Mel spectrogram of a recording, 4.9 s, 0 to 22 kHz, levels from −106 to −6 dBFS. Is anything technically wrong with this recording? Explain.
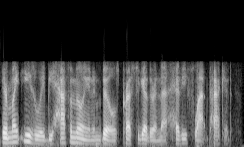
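Yes. The whole clip has that buzzy, gravelly GSM full-rate codec sound, fitting 13 kbps coding: coarse pulse excitation, band limited to roughly 200 Hz–3.4 kHz, plainly audible throughout.

Then from 1.88 to 2.03 s there's a burst of GSM bit errors. Corrupted filter, pitch or gain values garble those frames into squawks and gargling.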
